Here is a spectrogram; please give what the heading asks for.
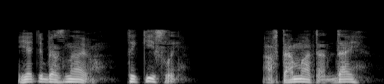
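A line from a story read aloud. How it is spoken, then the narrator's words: Calm. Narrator (Russian): спокойно сказал кислый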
